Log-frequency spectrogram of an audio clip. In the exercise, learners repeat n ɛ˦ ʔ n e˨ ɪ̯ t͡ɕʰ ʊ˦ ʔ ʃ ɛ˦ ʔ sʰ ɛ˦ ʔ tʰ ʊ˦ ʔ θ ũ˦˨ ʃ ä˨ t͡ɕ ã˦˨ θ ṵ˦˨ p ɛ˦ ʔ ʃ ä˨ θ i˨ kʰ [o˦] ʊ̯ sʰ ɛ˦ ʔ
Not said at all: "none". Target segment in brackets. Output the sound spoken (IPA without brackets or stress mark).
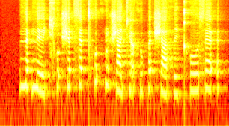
o˦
